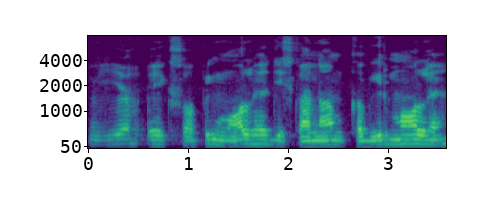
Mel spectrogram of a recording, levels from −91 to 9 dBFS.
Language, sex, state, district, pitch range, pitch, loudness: Hindi, male, Uttar Pradesh, Gorakhpur, 110-120 Hz, 115 Hz, -20 LUFS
